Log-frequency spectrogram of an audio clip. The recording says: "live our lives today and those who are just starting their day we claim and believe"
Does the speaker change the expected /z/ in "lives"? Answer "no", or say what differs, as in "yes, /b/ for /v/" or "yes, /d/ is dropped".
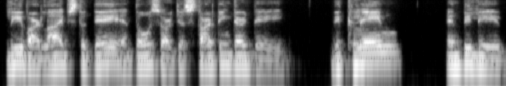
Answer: yes, /s/ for /z/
